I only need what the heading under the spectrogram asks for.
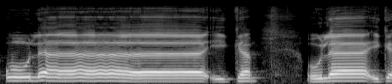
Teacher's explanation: اس میں بڑی مد ہوتی ہے جسے مد متصل کہا جاتا ہے، جس کا کرنا واجب ہوتا ہے۔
